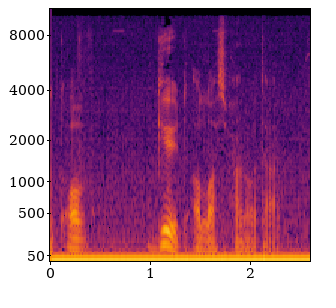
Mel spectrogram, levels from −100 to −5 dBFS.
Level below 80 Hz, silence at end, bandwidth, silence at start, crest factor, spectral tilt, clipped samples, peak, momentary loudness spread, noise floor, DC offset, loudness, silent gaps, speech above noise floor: -50 dBFS; 0 s; 10.5 kHz; 0 s; 20 dB; -6 dB/octave; under 0.1%; -12 dBFS; 23 LU; -51 dBFS; 6%; -33 LUFS; none; 20 dB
